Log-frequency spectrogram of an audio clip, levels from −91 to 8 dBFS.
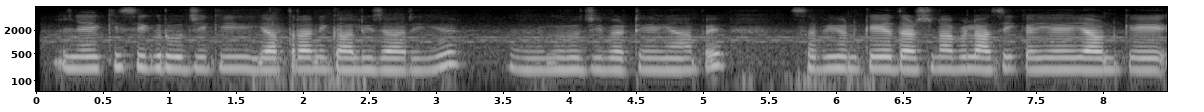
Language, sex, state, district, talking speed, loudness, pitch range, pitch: Hindi, female, Uttar Pradesh, Budaun, 160 wpm, -25 LUFS, 190-210 Hz, 195 Hz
